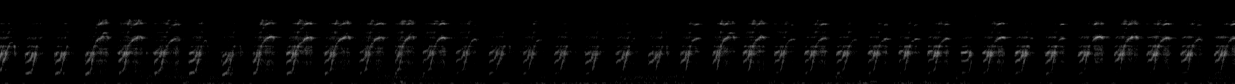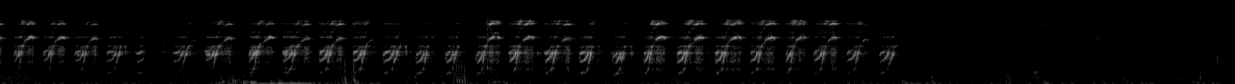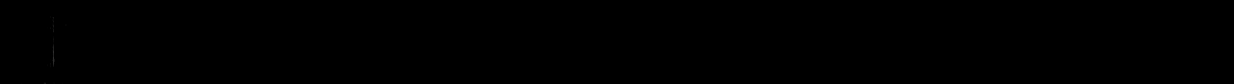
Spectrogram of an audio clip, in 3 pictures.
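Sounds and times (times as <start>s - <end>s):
guinea pig squeaking: 0.0s - 21.4s.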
